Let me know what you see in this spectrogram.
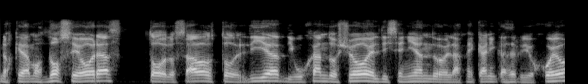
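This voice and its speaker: With hardly any pauses, a man talks at a fairly quick pace, his pitch fairly high and his intonation fairly even. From Argentina. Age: 30s. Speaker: 3D character artist. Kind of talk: interview.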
